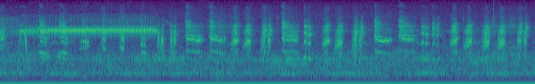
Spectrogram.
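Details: Eurasian reed warbler song: a steady chatter of repeated grating and clicking notes in quick succession, preceded by almost two seconds of loud steady high whine, with a thin constant tone persisting beneath.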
